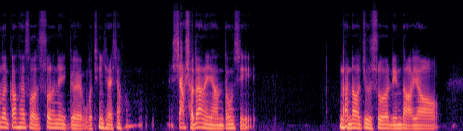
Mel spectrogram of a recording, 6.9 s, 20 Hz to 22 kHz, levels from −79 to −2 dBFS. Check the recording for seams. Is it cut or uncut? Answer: uncut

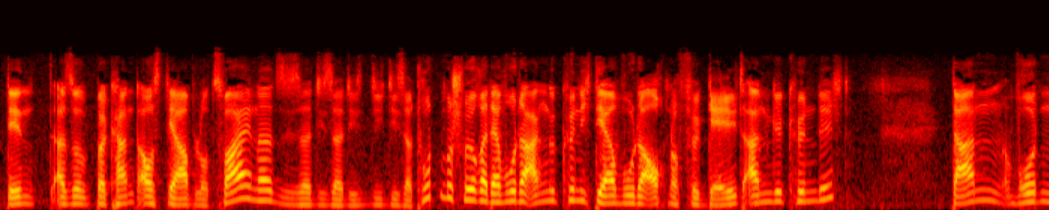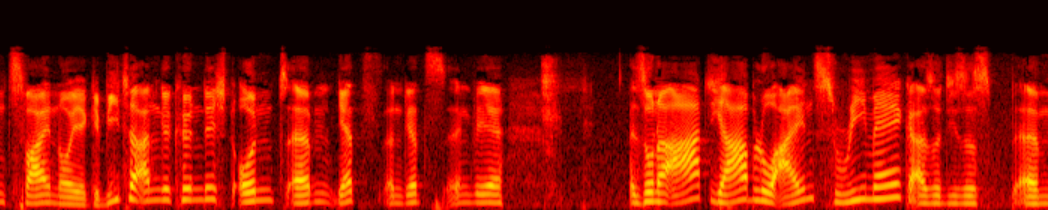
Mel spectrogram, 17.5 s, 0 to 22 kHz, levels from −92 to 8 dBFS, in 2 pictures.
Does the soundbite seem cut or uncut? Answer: uncut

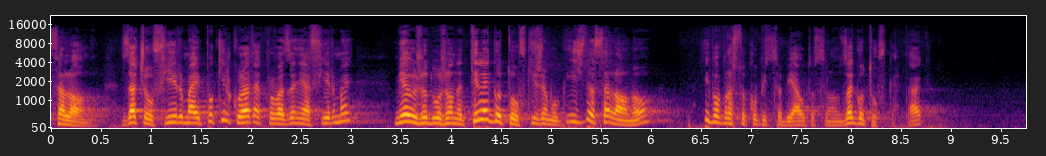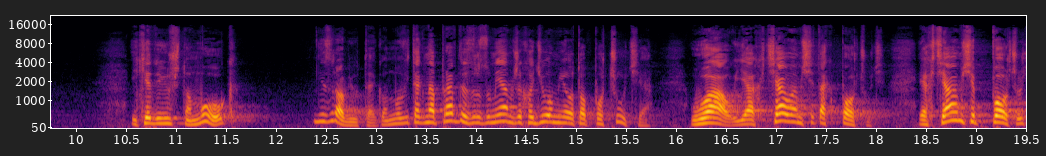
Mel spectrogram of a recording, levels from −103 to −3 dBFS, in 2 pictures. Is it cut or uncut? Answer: uncut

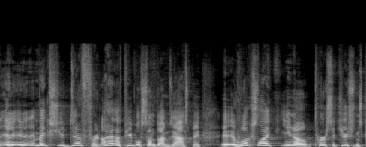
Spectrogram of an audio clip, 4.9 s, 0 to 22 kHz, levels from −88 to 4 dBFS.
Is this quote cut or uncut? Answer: uncut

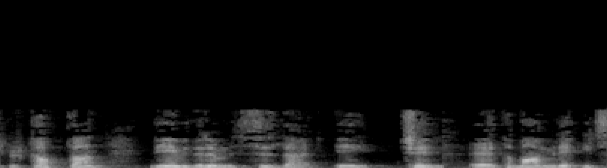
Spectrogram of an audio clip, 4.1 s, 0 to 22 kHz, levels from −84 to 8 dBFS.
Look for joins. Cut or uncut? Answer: cut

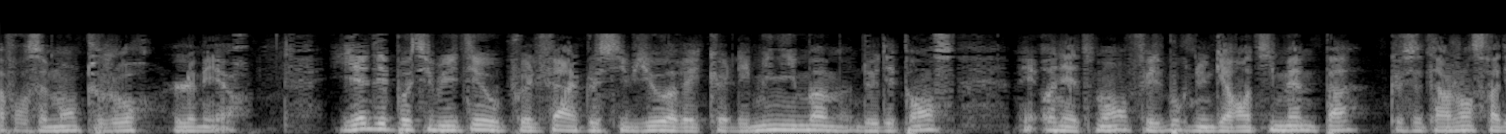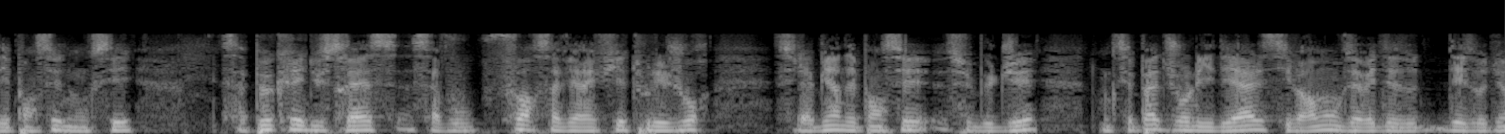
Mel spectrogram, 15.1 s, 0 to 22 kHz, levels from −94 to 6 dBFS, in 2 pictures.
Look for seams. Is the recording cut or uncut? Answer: cut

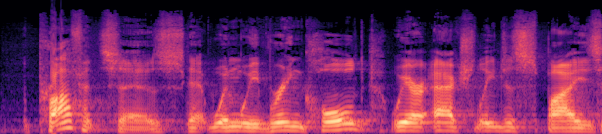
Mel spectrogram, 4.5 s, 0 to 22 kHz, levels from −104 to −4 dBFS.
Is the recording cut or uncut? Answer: cut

